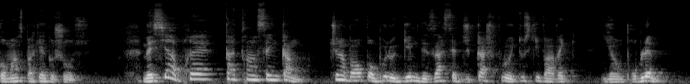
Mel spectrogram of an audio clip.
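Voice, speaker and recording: Talking at a very fast pace, a man with an African accent sounds somewhat breathy and uses lively intonation. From Cameroon. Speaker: motivational YouTuber. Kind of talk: motivational vlog monologue. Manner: repetitive, halting with frequent self-restarts.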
